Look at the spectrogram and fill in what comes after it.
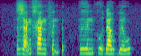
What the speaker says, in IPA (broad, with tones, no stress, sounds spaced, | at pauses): z a̰˧˥ ŋ x a˧ ŋ f ə̰˧˨ n ʔ | ɣ ə˨˦ n k o̤˨˩ ɗ a˧ w ɓ ə˨˦ w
